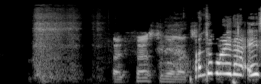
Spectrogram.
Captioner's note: laughing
